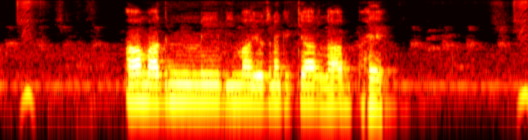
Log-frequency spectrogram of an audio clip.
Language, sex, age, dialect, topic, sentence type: Hindi, male, 25-30, Marwari Dhudhari, banking, question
